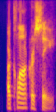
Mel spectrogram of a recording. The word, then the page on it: Ochlocracy: American English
